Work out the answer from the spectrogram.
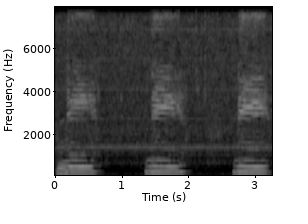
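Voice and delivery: "ni" held high and level; flat first tone. Shown as a demonstration. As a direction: keep "ni" on one high, unmoving pitch. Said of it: "the flat tone".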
